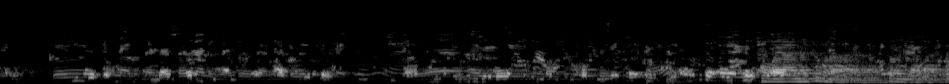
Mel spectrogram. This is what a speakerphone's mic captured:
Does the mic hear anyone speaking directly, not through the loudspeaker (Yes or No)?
Yes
